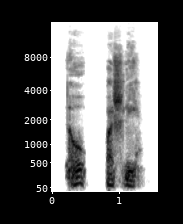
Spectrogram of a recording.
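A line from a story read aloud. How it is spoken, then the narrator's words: Whisper. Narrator (Russian): прошептал Хромой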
